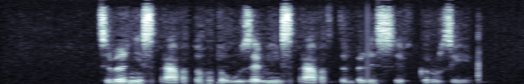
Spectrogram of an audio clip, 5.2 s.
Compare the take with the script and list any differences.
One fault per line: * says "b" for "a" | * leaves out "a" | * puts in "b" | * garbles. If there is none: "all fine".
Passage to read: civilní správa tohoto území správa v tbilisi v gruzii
all fine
